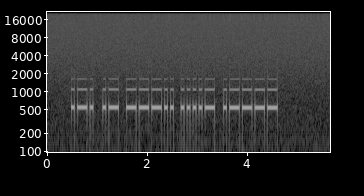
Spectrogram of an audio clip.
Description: Morse code, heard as a keyed tone, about 20 wpm, 540 Hz. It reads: RA841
